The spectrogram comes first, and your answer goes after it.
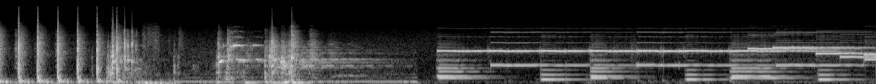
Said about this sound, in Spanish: ¿Y si tocamos la puerta?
